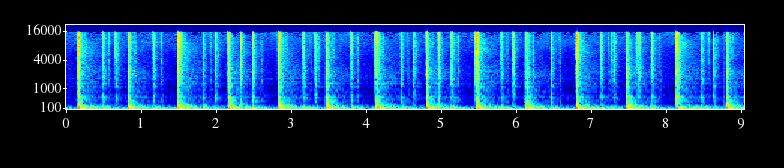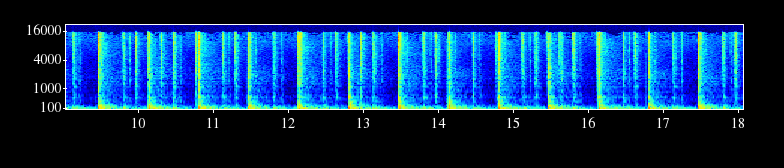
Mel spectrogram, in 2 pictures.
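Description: Background music with a steady percussive beat: a deep thud about every two-thirds of a second, with lighter taps between.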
